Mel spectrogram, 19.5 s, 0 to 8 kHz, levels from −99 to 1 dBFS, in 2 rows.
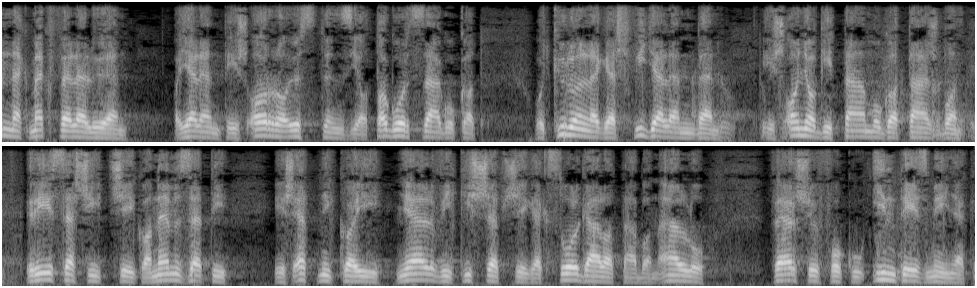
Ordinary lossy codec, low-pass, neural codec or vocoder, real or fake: Opus, 64 kbps; 7.2 kHz; none; real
